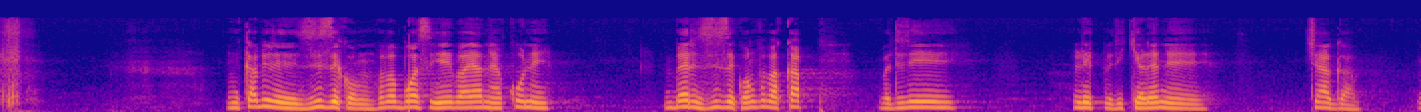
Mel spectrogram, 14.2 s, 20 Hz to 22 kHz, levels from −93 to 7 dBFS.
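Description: A speech recording with audible compression damage throughout. Nothing is present above 11.3 kHz, so the top of the sound is cut off flat. The damage is plainly audible. Weak high detail flickers in and out, giving sibilants a watery, swirly edge, and consonant attacks are smeared. This is likely MP3 compression at a low bitrate, around 48 kbps. Too few bits force the encoder to drop the treble and discard quiet frequency components.

At 4.08 s there is a block of digital silence lasting 5.8 ms. The signal drops straight to silence and returns with no fade. Both edges are abrupt, so the gap is heard as a tick or dip rather than a hole. A block this short fits a 256-sample buffer that was not filled in time.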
